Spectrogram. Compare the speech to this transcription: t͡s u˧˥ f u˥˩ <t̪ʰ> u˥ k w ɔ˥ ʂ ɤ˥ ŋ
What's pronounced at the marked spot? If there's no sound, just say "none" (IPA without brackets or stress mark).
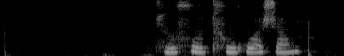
t̪ʰ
